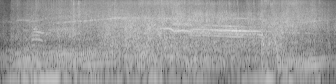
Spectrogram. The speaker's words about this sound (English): He pumps the accelerator. The truck inches forwards.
